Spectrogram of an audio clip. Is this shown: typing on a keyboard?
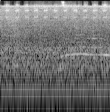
no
